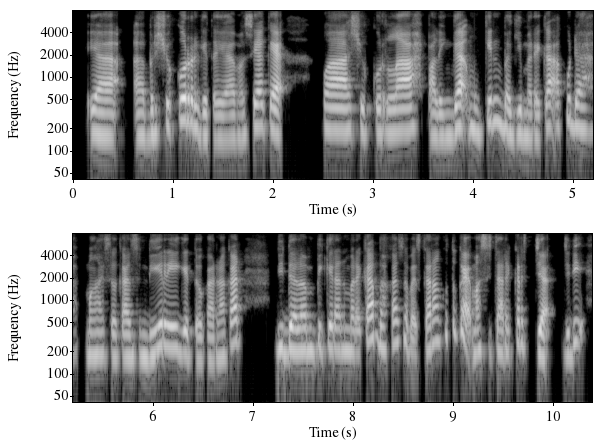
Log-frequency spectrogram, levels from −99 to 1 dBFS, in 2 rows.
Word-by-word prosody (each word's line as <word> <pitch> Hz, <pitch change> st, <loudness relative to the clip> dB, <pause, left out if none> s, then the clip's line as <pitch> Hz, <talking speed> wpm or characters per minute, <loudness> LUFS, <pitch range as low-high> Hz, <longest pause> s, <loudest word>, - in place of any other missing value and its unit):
ya 165 Hz, -2 st, +2 dB, 0.2 s
eee, 165 Hz, -, -2 dB
bersyukur 215 Hz, +9 st, +3 dB
gitu 165 Hz, -2 st, -4 dB
ya 150 Hz, 0 st, -3 dB
maksudnya 195 Hz, +8 st, -1 dB
kayak, 185 Hz, -3 st, +5 dB, 0.3 s
"Wah 190 Hz, -2 st, +5 dB
syukurlah" 185 Hz, 0 st, +3 dB, 0.2 s
paling 160 Hz, -1 st, -2 dB
nggak, 215 Hz, 0 st, +6 dB
mungkin 235 Hz, +6 st, -3 dB
bagi 175 Hz, -1 st, -2 dB
mereka 155 Hz, +7 st, 0 dB
aku 215 Hz, -, -10 dB
udah 205 Hz, -2 st, -3 dB
menghasilkan 180 Hz, -2 st, -3 dB
sendiri 195 Hz, +7 st, +1 dB
gitu. 185 Hz, -4 st, -2 dB
Karena 160 Hz, +3 st, -2 dB
kan 265 Hz, +2 st, +5 dB, 0.3 s
di 220 Hz, -2 st, -4 dB
dalam 210 Hz, -1 st, +3 dB
pikiran 215 Hz, 0 st, -2 dB
mereka 210 Hz, +8 st, +2 dB
bahkan 230 Hz, +3 st, -3 dB
sampai 285 Hz, -, -4 dB
sekarang 270 Hz, -, 0 dB
aku -, -, -6 dB
tuh -, -, -4 dB
kayak -, -, +6 dB
masih 195 Hz, -1 st, -5 dB
cari 200 Hz, -, -1 dB
kerja, 255 Hz, +3 st, +1 dB
jadi 180 Hz, -1 st, -3 dB
190 Hz, 200 wpm, -23 LUFS, 175-215 Hz, 0.3 s, nggak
